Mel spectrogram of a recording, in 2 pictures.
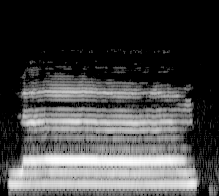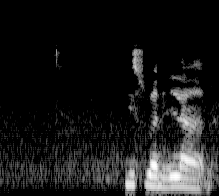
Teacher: زبان کا کنارہ اور دونوں دانتوں کی جڑ کے تالو کی جانب والے حصے سے ادائیگی کی جاتی ہے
